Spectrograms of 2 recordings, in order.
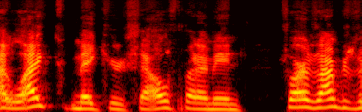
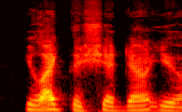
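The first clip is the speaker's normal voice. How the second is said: acted-out whisper, as if in the ear; 5 semitones lower than usual. Retelling what he whispered in his ear in the green room: retelling a whisper. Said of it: "he whispers in my ear".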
